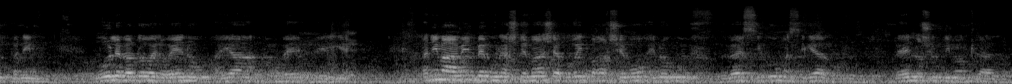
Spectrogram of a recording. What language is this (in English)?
Hebrew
